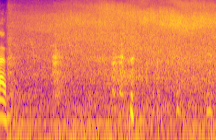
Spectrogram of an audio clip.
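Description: Steady hiss of drizzle and wet-road outdoor noise on a small camera microphone, with a few faint, brief vocal sounds from the man holding it.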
